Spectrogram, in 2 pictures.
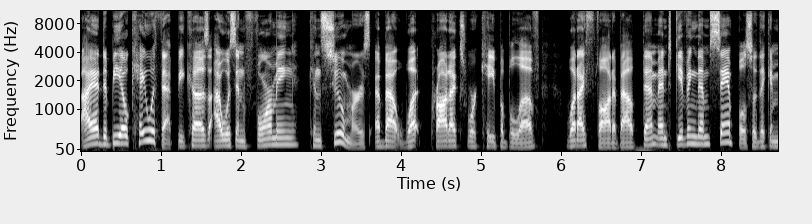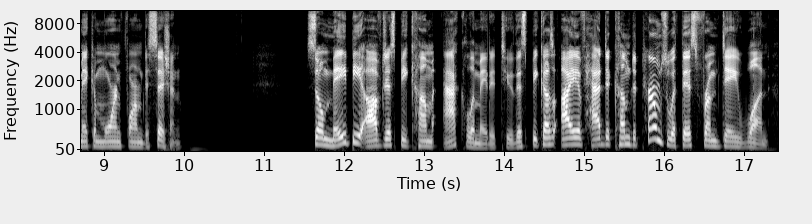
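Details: Adult male; typical speech.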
